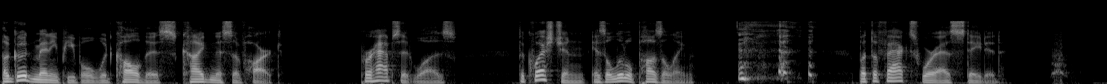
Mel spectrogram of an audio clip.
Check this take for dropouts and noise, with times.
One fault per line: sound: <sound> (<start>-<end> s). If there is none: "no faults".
sound: laugh (7.4-8.2 s)
sound: bark (10.5-10.8 s)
